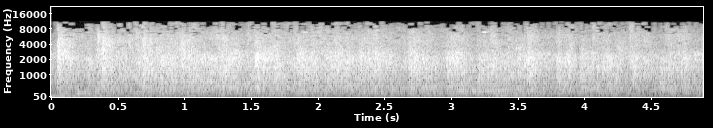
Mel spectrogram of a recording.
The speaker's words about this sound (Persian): خودتون و آقای مهندس رو تشویق کنی.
